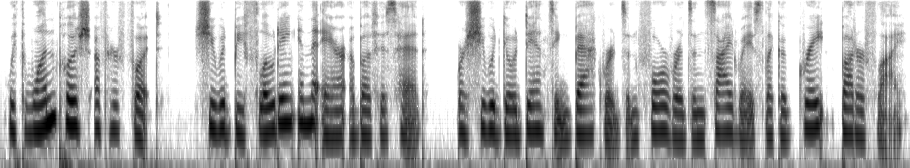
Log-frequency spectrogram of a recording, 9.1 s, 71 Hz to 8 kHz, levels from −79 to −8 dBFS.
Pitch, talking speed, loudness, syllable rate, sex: 195 Hz, 200 wpm, -19 LUFS, 4.9 syllables/s, female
